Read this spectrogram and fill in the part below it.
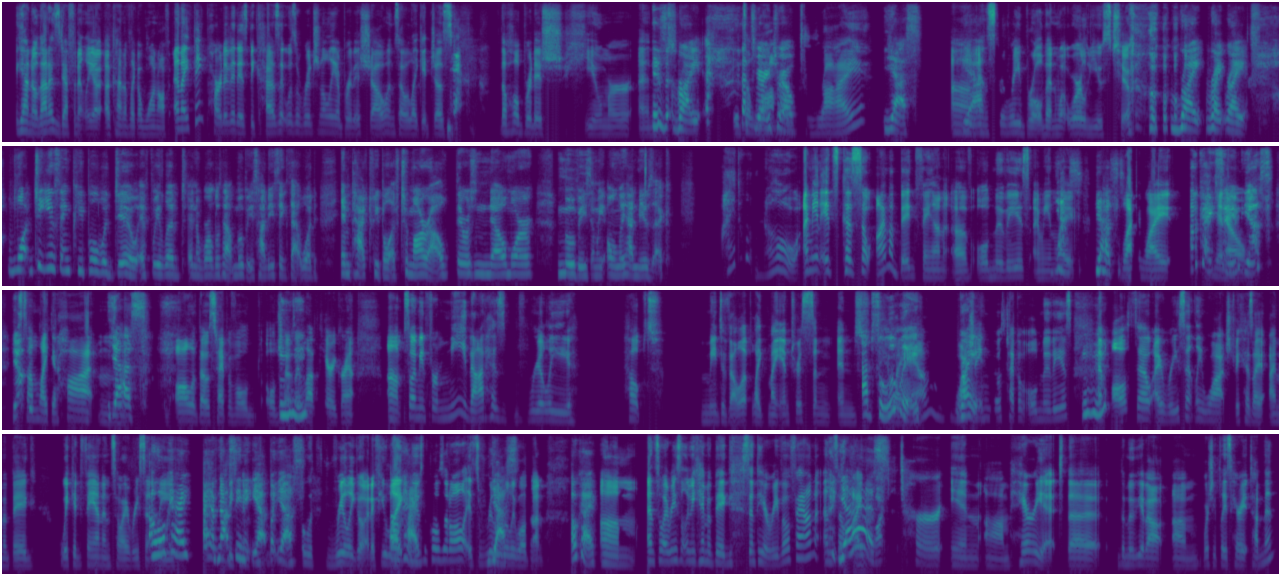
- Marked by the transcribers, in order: other background noise; unintelligible speech; laugh; laughing while speaking: "to"; laughing while speaking: "yes!"
- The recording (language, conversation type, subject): English, unstructured, How would your life and culture change if you had to give up either music or movies?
